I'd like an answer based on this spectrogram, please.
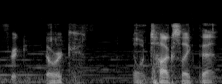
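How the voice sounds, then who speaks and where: A man's voice: sits low, level tone, normal speed, bright, forceful tone. A man streaming a video game, tossing out sarcastic, joking asides as he plays. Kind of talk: casual gameplay commentary. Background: game music.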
